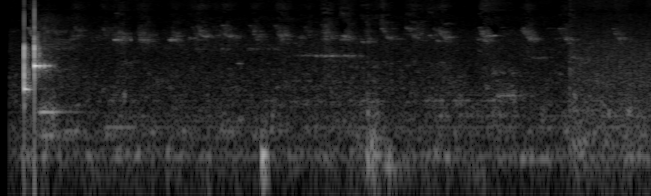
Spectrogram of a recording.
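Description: Two quick, loud electronic tones right at the start, then faint high chirping repeating about three times a second.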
